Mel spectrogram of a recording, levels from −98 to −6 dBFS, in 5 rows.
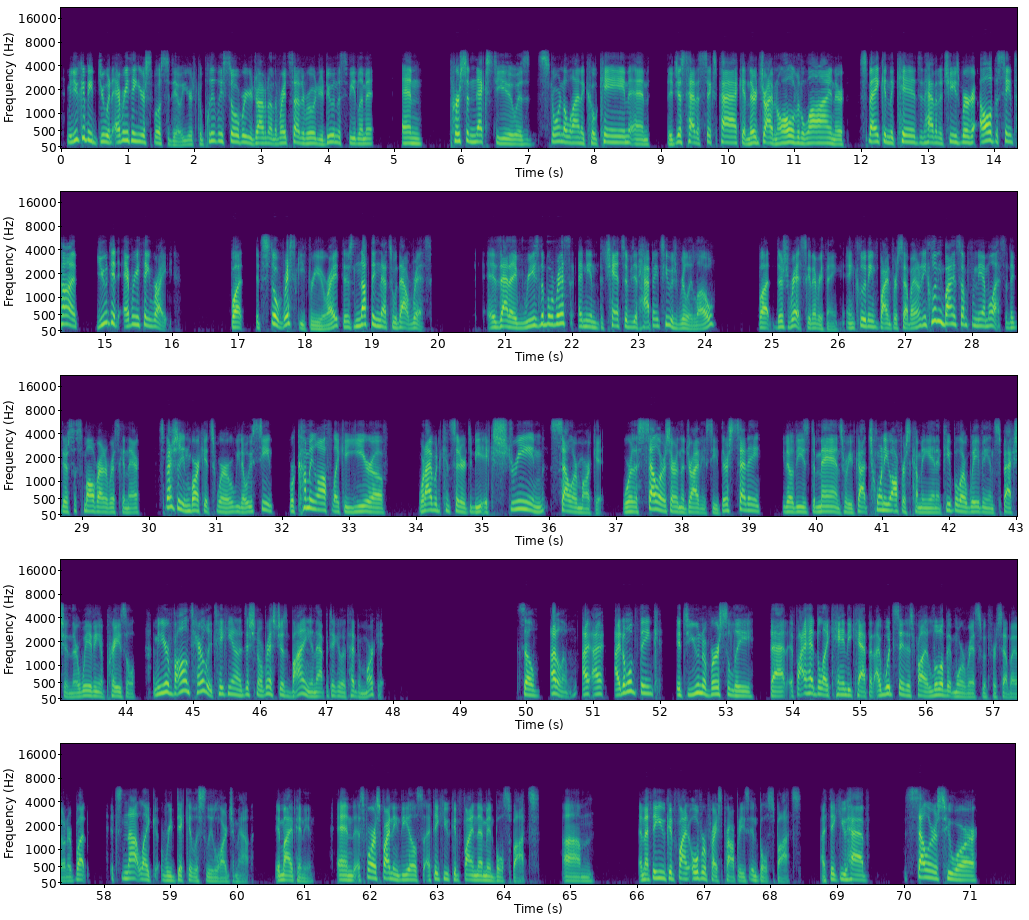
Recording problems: high frequencies cut off; noticeable; nothing above 5.5 kHz

